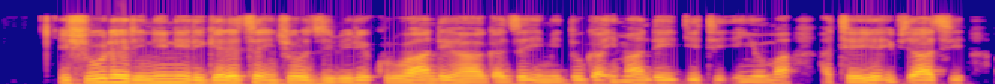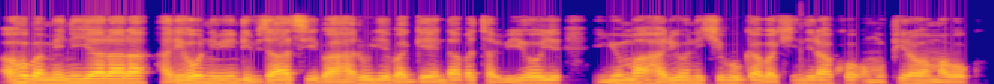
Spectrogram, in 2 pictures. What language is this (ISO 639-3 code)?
run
